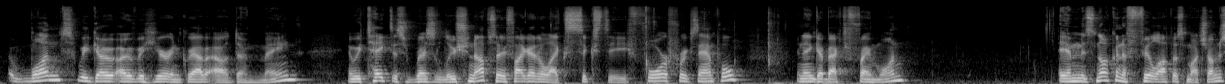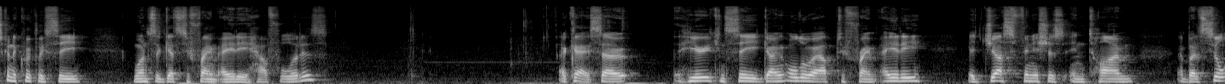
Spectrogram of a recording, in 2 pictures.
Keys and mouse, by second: 1.8 click, 3.8-6.1 drag, 7.4 shift+Left, 8.1 space, 17.1 space, 17.6 shift+Left, 17.9 space, 24.4 space.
